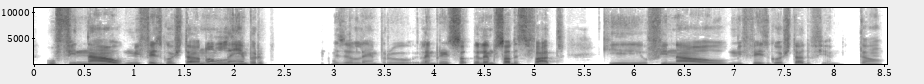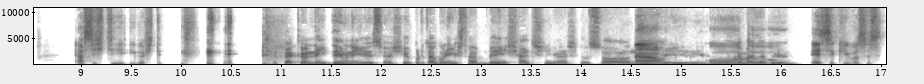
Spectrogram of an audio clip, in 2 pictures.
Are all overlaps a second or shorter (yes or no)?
no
